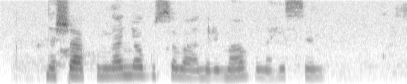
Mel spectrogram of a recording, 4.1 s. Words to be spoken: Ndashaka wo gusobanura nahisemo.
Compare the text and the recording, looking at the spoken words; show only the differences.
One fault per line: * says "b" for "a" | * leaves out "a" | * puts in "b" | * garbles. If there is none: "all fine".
* puts in "umwanya"
* puts in "impamvu"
